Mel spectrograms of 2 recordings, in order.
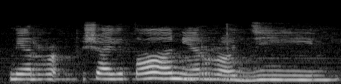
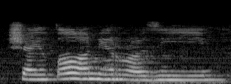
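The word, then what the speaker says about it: الرجيم: Ada yang menyebutkan zim, bukan jim. Seharusnya syaitonir rajim, bukan syaitonir razim.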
